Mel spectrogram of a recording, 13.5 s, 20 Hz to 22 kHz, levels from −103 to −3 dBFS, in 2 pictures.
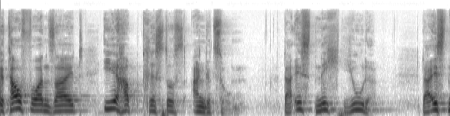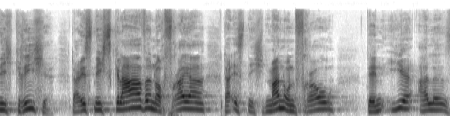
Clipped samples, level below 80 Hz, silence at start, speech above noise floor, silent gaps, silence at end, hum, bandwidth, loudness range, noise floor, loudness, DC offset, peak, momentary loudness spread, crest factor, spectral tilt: under 0.1%; -62 dBFS; 0 s; 43 dB; none; 0 s; none; 16.5 kHz; 11 LU; -69 dBFS; -26 LUFS; under 0.1%; -6 dBFS; 14 LU; 20 dB; -4.5 dB/octave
